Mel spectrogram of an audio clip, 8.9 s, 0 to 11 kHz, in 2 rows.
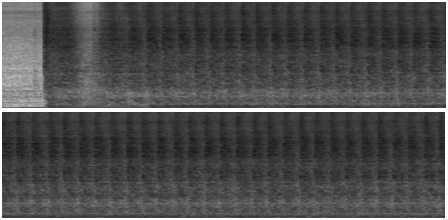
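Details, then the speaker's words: New Patriot Performance 427ci LS, solid roller, dry sump, first start attempt on the lift pump only; slow, struggling cranking of about three strokes per second from high compression, with no firing at all: cranks but won't start. "No start, no fire. Not even a little fire. Cranking kind of slow, but look at this."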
